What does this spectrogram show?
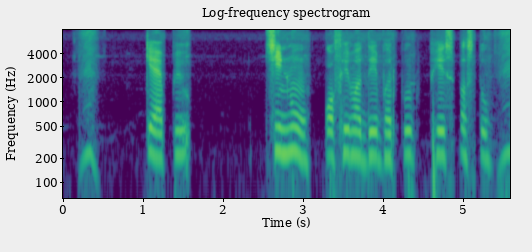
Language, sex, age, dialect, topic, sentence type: Marathi, female, 31-35, Varhadi, agriculture, statement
